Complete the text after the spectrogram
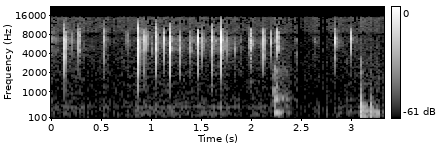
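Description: Men playing a game of dice: dice clatter and rattle in a rapid, irregular burst of sharp, bright clicks, then slow to a few scattered taps with a soft tumbling rumble near the end. No voices.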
